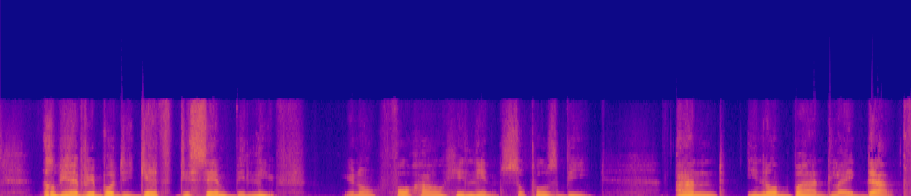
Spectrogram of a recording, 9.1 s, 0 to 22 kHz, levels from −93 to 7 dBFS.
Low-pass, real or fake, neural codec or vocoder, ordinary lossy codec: 10.8 kHz; fake; codec, 16 kHz in and 24 kHz out, 0.8 kbps, FocalCodec, streaming, 65536 codes; AAC, 48 kbps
